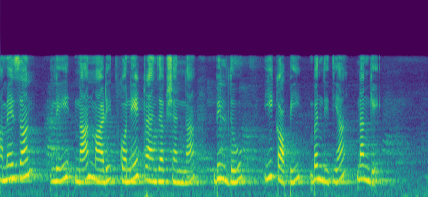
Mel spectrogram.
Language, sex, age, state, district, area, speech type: Kannada, female, 30-45, Karnataka, Mandya, rural, read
